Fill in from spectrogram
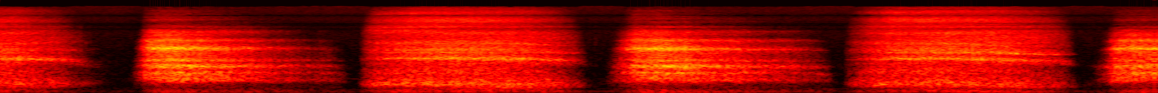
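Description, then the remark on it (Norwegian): Loud breathing in a continuous circular breathing cycle: strong, airy active inhales flow straight into relaxed, passive, slightly shorter exhales, about five breaths with barely any pause between them. No talking. “Så vi skal puste i en sirkel, sånn, så det liksom innpust aktivt.”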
